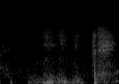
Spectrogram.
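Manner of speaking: hushed, voiceless chuckle; whispered laugh. Real, not acted. Player amused by own building story, whispered laugh.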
